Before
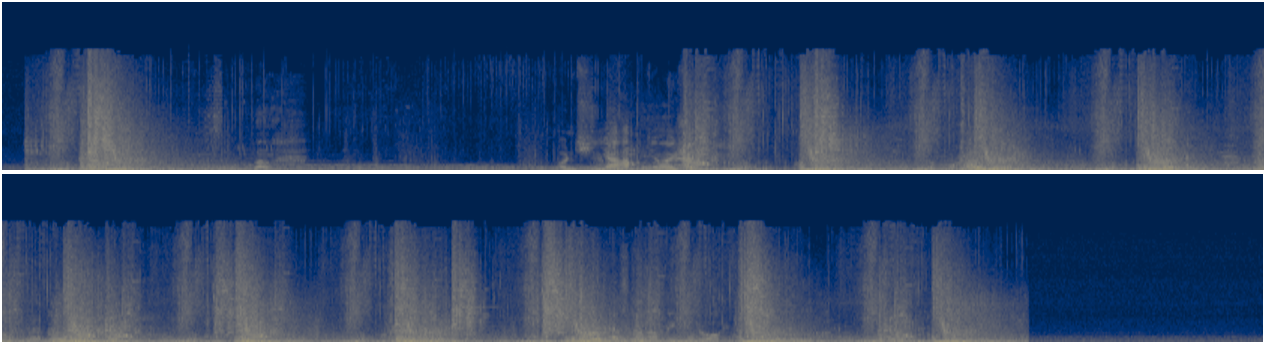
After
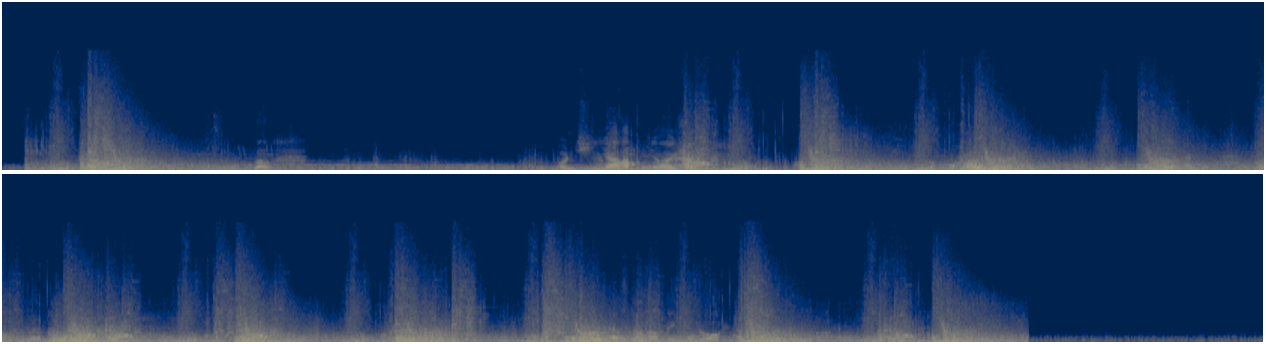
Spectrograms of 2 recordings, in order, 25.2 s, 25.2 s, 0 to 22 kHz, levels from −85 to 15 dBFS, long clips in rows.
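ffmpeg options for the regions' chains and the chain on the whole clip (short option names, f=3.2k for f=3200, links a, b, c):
-filter_complex "[0:a]asettb=1/sr,asplit=3[a][b][c];[a]atrim=end=10.324[d];[b]atrim=start=10.32:end=12.76,asetpts=PTS-STARTPTS,afade=t=in:d=0.004:c=qsin,afade=t=out:st=2.436:d=0.004:c=qsin,flanger=delay=17.5:depth=5.9:speed=1,acrusher=bits=6:mix=0:aa=0.5[e];[c]atrim=start=12.756[f];[d][e]acrossfade=d=0.004:c1=hsin:c2=qsin[g];[g][f]acrossfade=d=0.004:c1=qsin:c2=hsin,lowpass=f=1k:p=1,anlmdn=0.001,equalizer=f=710:t=o:w=2.4:g=7.5"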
